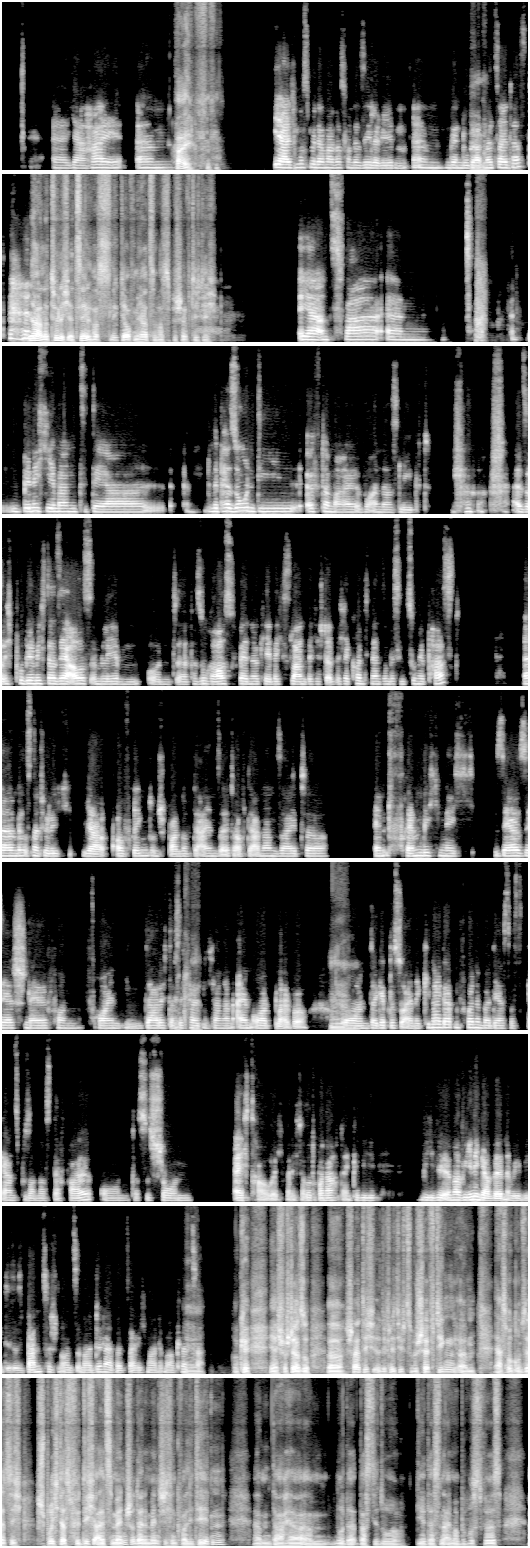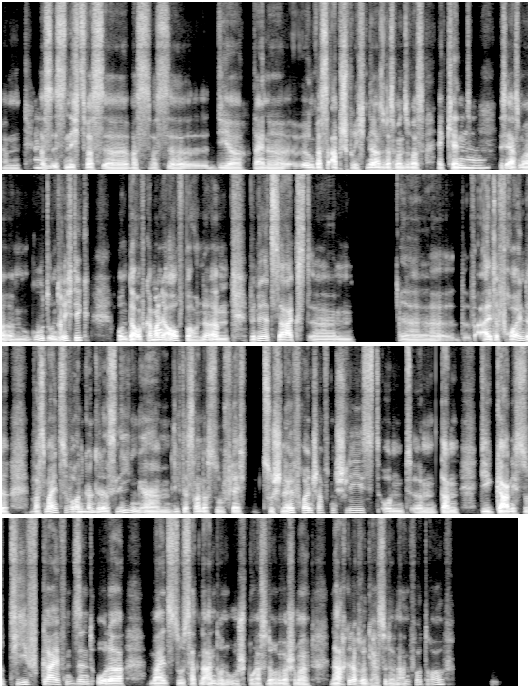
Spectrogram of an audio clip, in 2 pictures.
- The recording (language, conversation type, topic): German, advice, Wie kommt es dazu, dass man sich im Laufe des Lebens von alten Freunden entfremdet?
- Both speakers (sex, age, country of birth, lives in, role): female, 25-29, Germany, Sweden, user; male, 30-34, Germany, Germany, advisor
- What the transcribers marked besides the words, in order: chuckle; chuckle; tsk; other noise; blowing; chuckle; stressed: "ganz"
